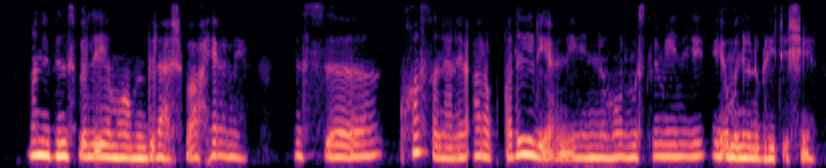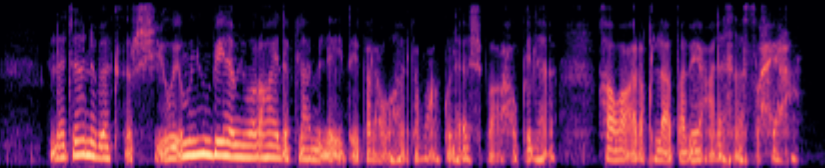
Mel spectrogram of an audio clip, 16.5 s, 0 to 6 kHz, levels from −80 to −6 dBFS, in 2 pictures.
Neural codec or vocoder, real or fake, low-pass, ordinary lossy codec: codec, 16 kHz, 8 kbps, FreqCodec, larger model; fake; 5.4 kHz; Opus, 64 kbps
